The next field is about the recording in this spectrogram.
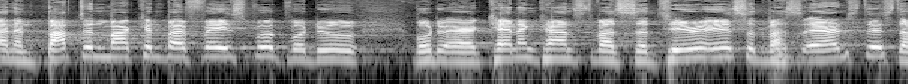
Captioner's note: speaking in German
